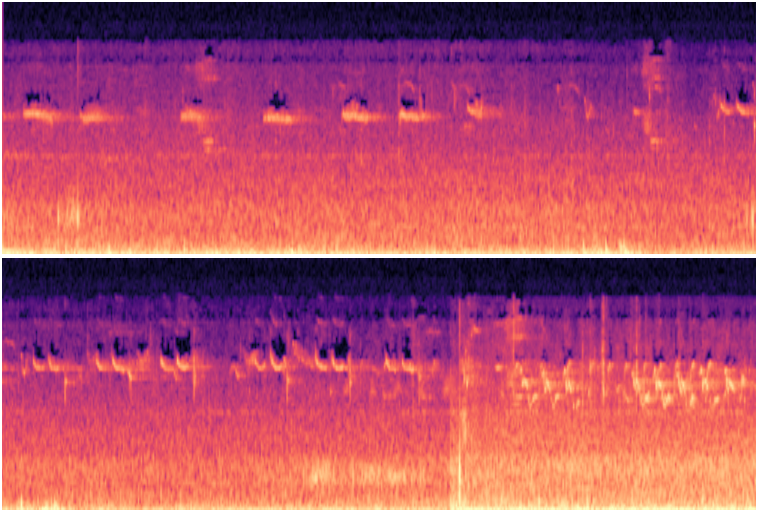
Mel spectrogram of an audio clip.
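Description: Small birds chirping in short, repeated high notes, building to a quicker, denser chatter of chirps near the end. Under them runs a steady low background rumble that gets louder about sixteen seconds in.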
